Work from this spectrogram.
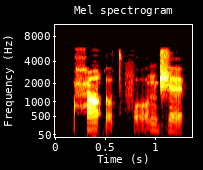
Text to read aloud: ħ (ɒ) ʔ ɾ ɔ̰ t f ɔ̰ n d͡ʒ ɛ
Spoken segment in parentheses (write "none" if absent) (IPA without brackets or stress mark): ɑ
